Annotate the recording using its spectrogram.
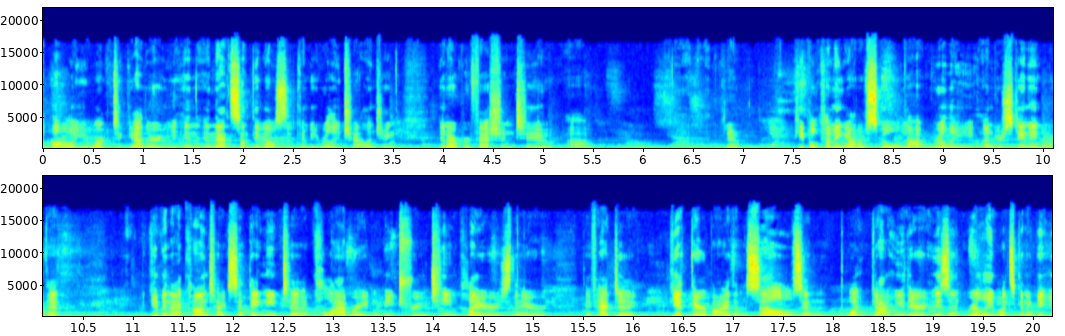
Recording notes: LIVE from the Net Health Event at the Private Practice Section Meeting in Chicago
